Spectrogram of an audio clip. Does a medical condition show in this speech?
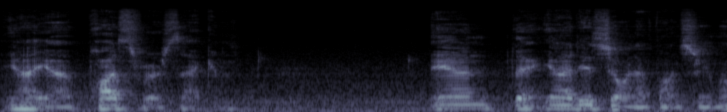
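Yes: cerebral palsy; breathing fine.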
